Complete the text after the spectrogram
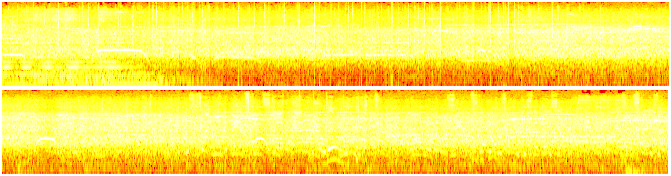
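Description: A large crowd cheers and whistles loudly in a big echoing arena.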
